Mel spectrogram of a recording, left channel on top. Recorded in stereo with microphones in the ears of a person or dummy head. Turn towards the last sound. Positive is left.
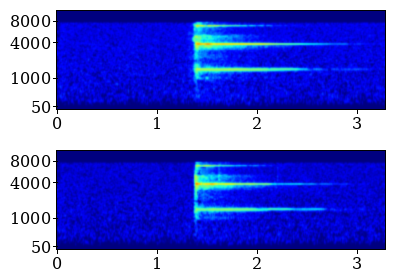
turn(degrees=-25)  # may be behind; listen again after turning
